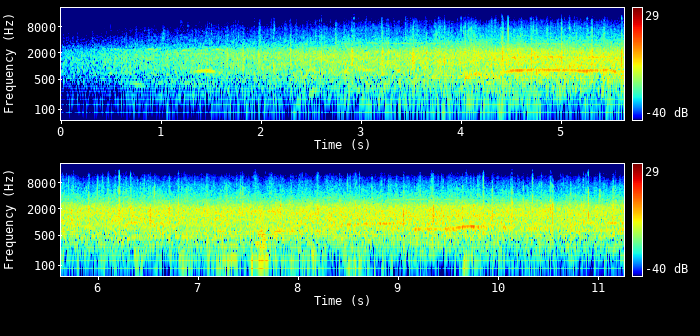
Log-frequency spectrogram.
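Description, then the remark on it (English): An audience at Congress breaks into applause for Nico Semsrott and for themselves, swelling over the first few seconds into a steady, sustained roar of many hands clapping, with a faint murmur of voices running underneath. “A huge applause also for yourselves.”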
